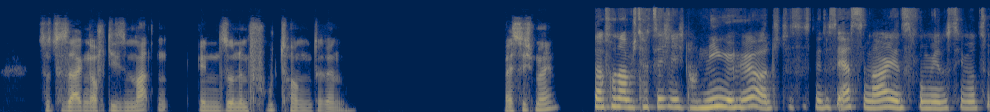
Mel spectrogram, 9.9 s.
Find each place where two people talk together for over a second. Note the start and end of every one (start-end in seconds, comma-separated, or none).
none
